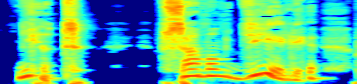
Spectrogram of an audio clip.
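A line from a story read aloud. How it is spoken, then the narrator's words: Delighted exclamation. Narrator (Russian): воскликнул откровенно обрадовавшийся господин Марабу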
